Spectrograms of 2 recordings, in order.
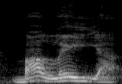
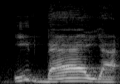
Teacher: Porque EI é fechado. Baleia, aí é EI, é fechado. Ideia, é aberto.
